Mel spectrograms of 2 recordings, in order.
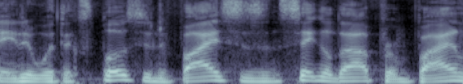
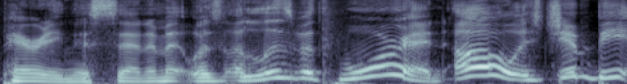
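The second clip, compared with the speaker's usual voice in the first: ordinary talk, nothing marked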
